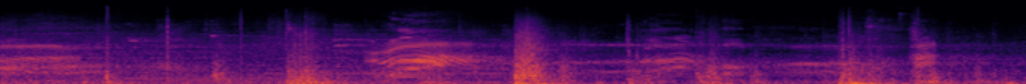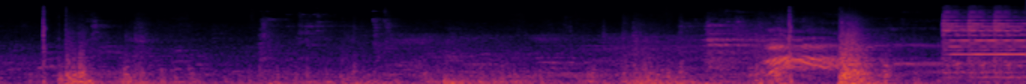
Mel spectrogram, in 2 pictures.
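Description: Bodies slam heavily onto a wrestling mat, again and again.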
